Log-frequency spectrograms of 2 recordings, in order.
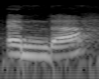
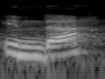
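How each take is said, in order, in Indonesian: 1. Vokal pertama dilafalkan sebagai 'e'. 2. Vokal pertama dilafalkan sebagai 'i'. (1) "Kata yang salah adalah endah" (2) "yang benar itu indah"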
